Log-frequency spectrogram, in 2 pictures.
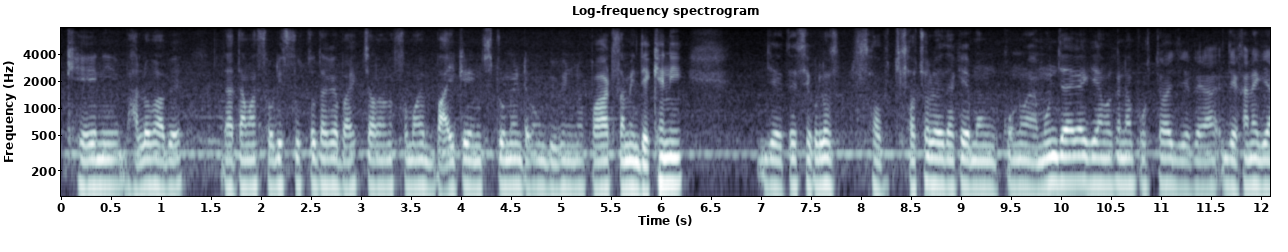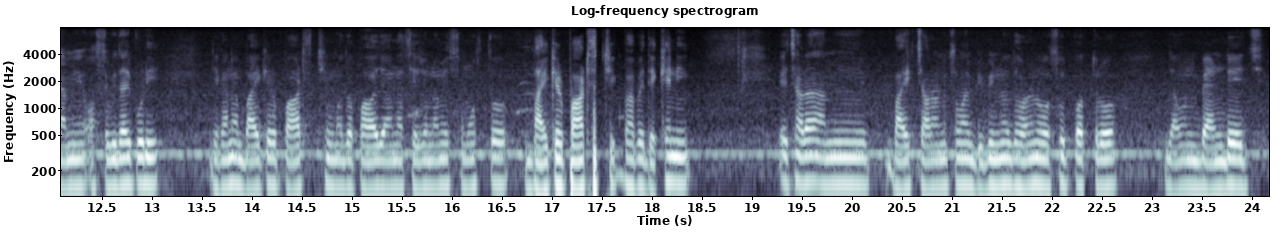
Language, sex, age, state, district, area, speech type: Bengali, male, 18-30, West Bengal, Purba Bardhaman, urban, spontaneous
